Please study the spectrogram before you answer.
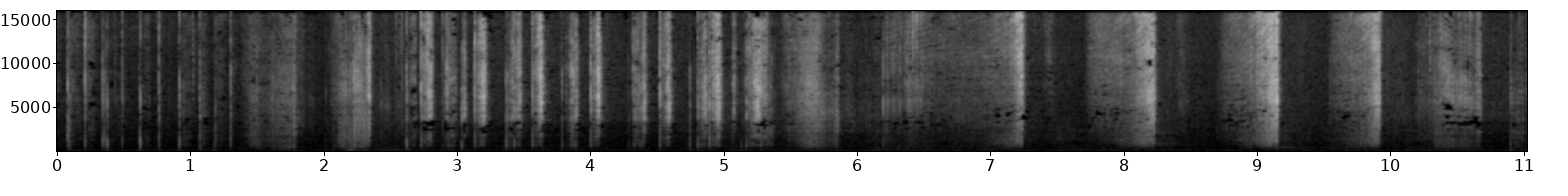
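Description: Fingertips and nails scratch fast and tap on the rough face of a solid grey concrete cinder block wall, and an open hand rubs across the block face. It starts as a rapid run of short, dry, bright scrapes and taps, then slows into fewer, longer rubbing swells, all high and hissy with no low end.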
